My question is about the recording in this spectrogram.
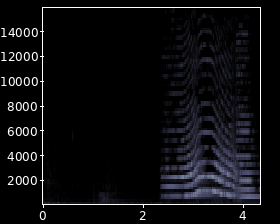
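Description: Violin slide on a high string: after a quiet start, a bowed note comes in a little past halfway, glides up in pitch, holds briefly, then slides back down.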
